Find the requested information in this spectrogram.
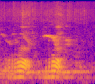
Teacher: Terjadinya getaran antara lidah dan gusi.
